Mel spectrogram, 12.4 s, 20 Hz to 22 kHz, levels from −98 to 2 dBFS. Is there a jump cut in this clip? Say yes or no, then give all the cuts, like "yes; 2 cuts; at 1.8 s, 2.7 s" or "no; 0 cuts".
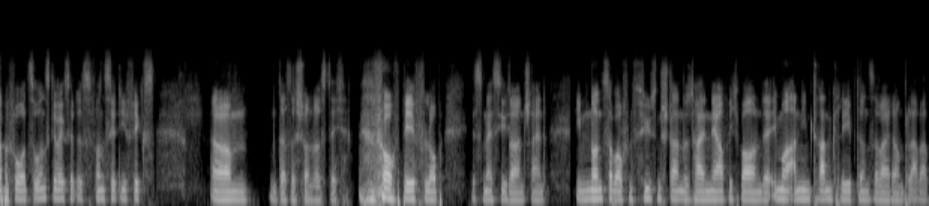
yes; 3 cuts; at 4.7 s, 6.8 s, 7.6 s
